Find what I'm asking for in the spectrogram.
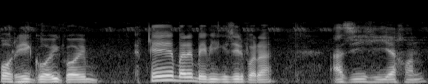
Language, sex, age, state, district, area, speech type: Assamese, male, 60+, Assam, Morigaon, rural, spontaneous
